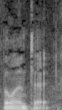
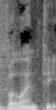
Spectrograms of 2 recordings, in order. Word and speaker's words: Valente: So everyone's being shocked that my name is not pronounced Valente. – So it's Valenti.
